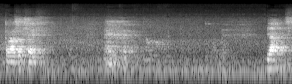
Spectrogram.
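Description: A young man speaks loudly into a microphone in an echoing hall.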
